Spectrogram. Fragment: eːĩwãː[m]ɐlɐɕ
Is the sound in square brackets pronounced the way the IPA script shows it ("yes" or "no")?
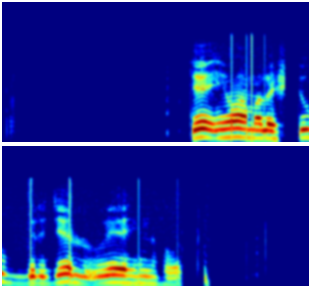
yes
